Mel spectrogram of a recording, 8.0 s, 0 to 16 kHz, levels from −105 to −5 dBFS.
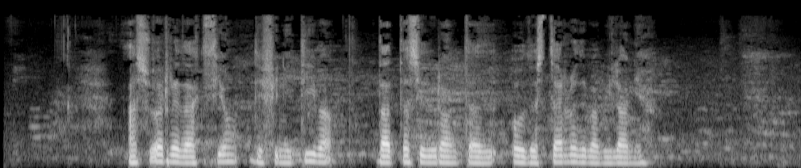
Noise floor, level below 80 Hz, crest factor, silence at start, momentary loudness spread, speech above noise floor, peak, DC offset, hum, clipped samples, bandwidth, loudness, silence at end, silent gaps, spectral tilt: -55 dBFS; -62 dBFS; 22 dB; 0.95 s; 8 LU; 32 dB; -4 dBFS; under 0.1%; none; under 0.1%; 11.5 kHz; -25 LUFS; 0.35 s; none; -6.5 dB/octave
